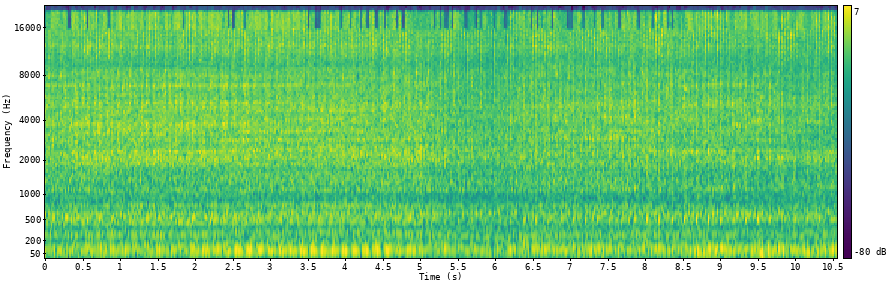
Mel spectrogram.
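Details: 2017 Subaru Forester XT idling with misfire codes P0300, P0303 and P0017: engine shaking and surging, its low thrum stumbling irregularly. Plugs, air filter and coils on cylinders 1 and 3 already checked or replaced, with no change.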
